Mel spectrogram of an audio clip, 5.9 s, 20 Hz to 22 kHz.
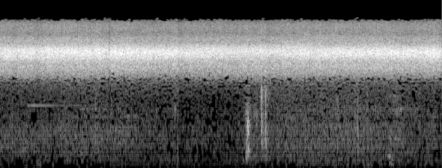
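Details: Massed cicadas in St. Louis during 2011, swarm intensifying daily, produce a relentless high whining buzz; a couple of brief faint chirps appear midway over the constant drone.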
